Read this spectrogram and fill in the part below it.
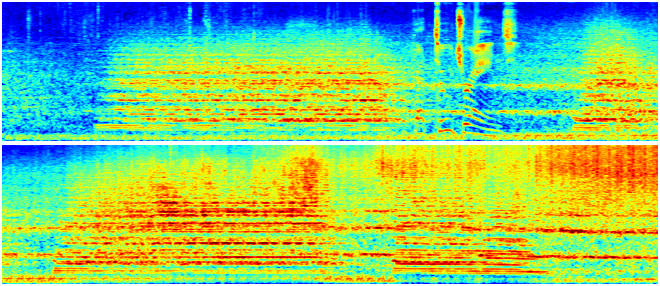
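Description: A train horn blares in long, loud blasts.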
